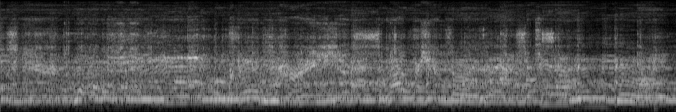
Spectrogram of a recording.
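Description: Animated singing Santa figure playing a recorded Christmas song, a voice singing over music, with little bass.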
